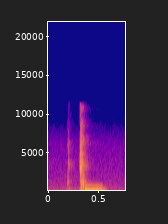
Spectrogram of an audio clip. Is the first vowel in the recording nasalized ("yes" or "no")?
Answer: no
